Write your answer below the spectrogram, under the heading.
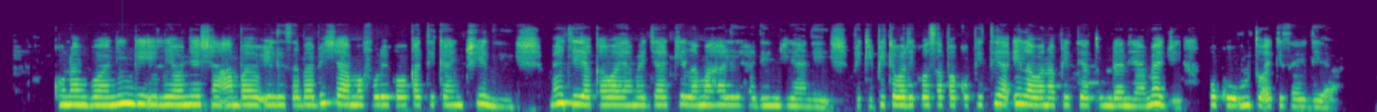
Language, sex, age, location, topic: Swahili, female, 25-35, Wajir, health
